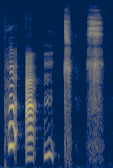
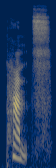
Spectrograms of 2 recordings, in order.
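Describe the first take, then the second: First: Pants broken into single sounds; sounding out pants. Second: Pants said whole with a clear final t; blended pants. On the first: Teacher sounding out pants again for children. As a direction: sound pants out slowly, letter by letter. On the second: Teacher blending pants as a whole word. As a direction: put the sounds together into pants. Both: Shown as a demonstration. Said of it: "It's difficult to hear that t".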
